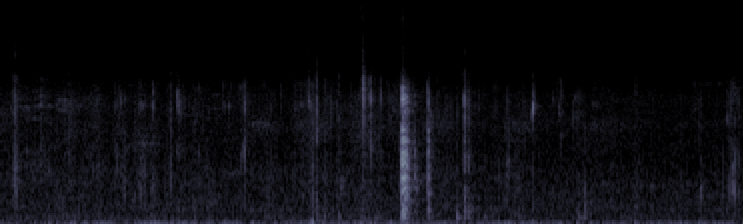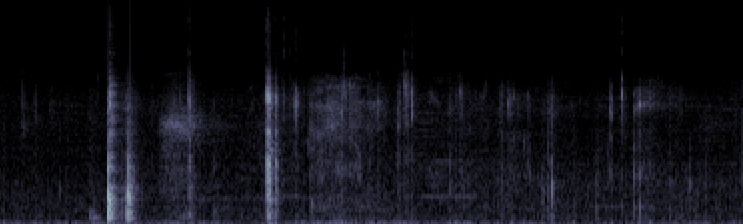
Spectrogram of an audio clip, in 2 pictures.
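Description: Person chewing and eating rice by hand, with soft mouth sounds and small rustles throughout. A few sharp clicks or knocks stand out: one about four seconds in, a loud double one about halfway through, and another loud one shortly after.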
